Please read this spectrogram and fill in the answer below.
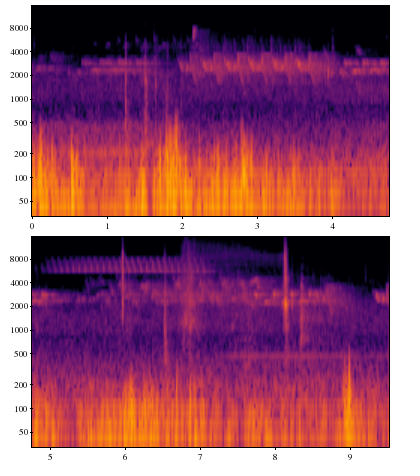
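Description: Gusty wind rumbling on the microphone, with small birds chirping in quick repeated phrases throughout. Two sharp clicks come about six and eight seconds in.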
